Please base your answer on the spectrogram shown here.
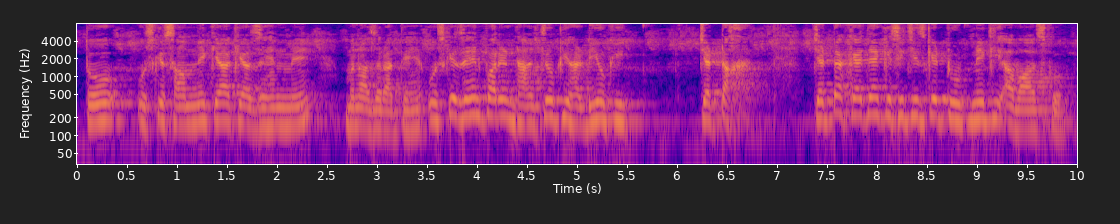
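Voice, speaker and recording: A man teaching an Urdu lesson, explaining word meanings and correcting pronunciation by repeating words slowly. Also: high voice, roomy sound, a little hiss or hum.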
